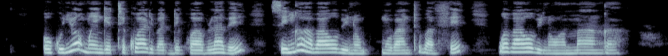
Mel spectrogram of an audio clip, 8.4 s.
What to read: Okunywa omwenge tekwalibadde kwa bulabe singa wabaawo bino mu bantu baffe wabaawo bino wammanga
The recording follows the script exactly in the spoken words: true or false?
true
